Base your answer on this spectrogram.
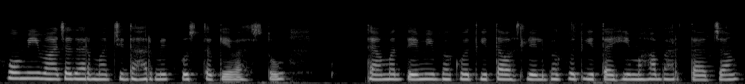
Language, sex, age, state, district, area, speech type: Marathi, female, 18-30, Maharashtra, Ahmednagar, rural, spontaneous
